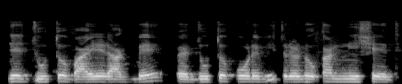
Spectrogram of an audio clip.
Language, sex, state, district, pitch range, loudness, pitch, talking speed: Bengali, male, West Bengal, Dakshin Dinajpur, 125-135 Hz, -16 LUFS, 130 Hz, 165 wpm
